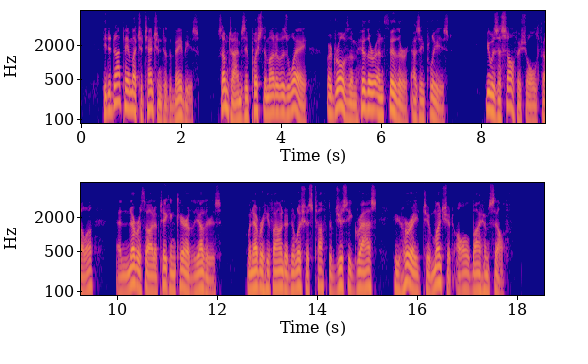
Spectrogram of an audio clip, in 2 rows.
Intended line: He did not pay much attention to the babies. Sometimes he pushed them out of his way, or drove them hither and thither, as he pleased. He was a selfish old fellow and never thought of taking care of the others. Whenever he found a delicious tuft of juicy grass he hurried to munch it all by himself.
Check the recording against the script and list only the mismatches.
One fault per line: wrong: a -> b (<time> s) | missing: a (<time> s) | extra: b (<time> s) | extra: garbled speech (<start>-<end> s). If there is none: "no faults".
no faults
